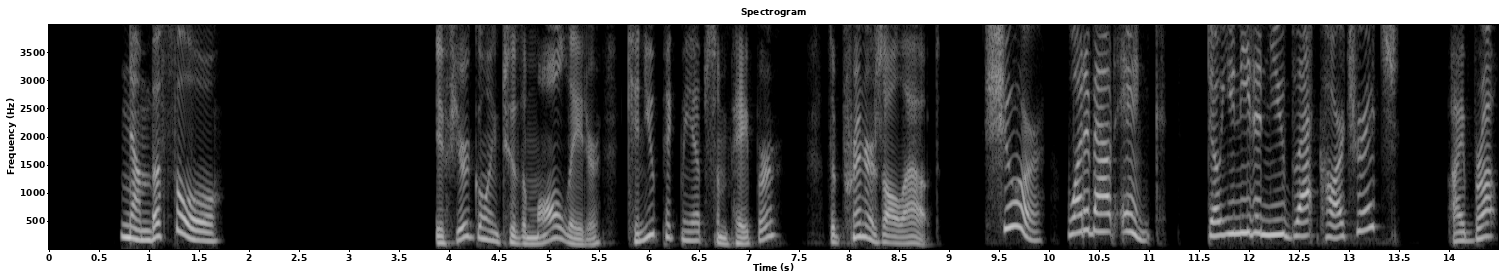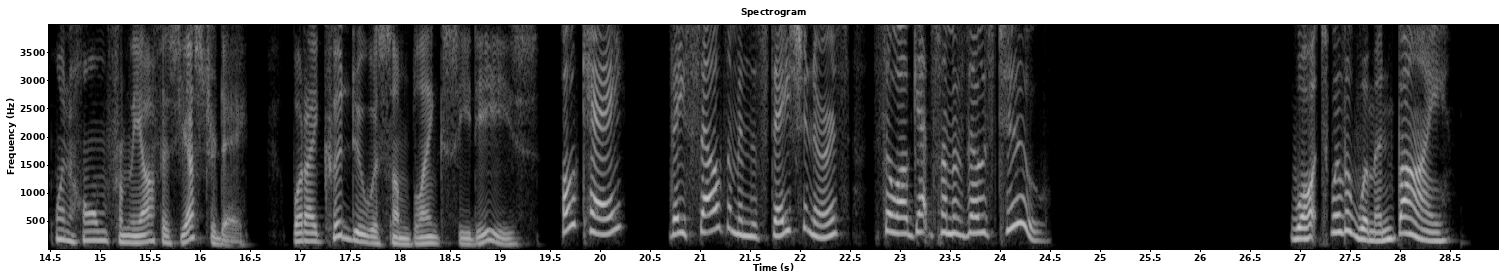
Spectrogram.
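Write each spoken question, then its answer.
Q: What will the woman buy?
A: paper and blank CDs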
